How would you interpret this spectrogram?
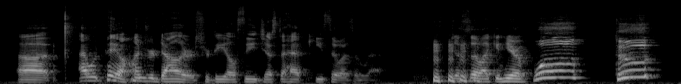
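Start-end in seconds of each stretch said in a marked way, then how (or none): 5.3-6.5 very high, sing-song, English counting. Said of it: "Kiso and his, uh, his English counting".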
